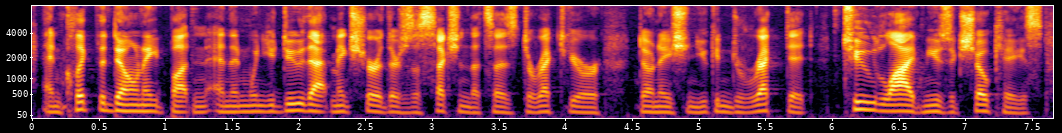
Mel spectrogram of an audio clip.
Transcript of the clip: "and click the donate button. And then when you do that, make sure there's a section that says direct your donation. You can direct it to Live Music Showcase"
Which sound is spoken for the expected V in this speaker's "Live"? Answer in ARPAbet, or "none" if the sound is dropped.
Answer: V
